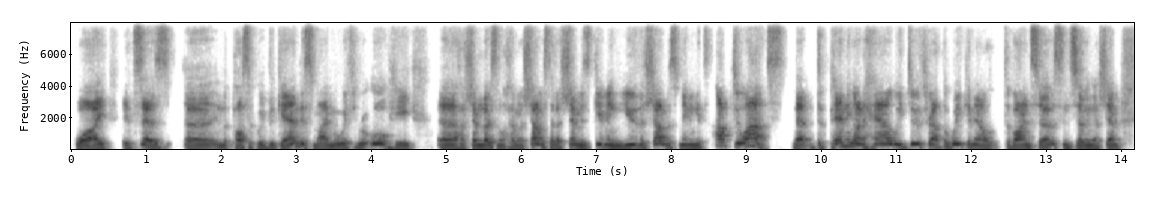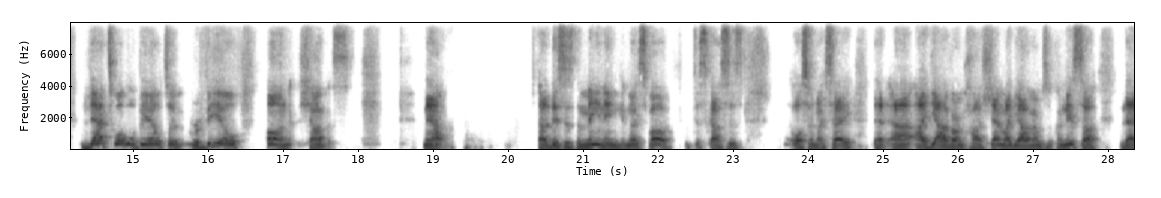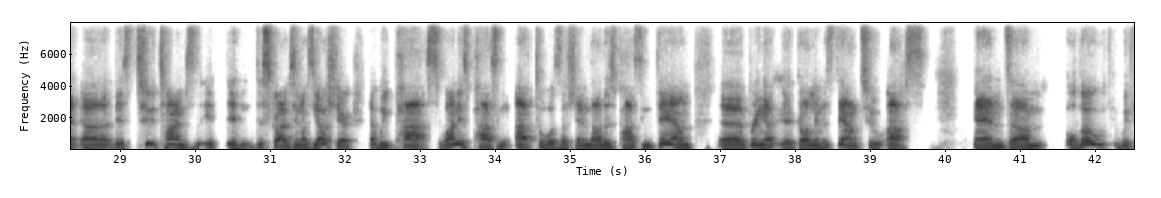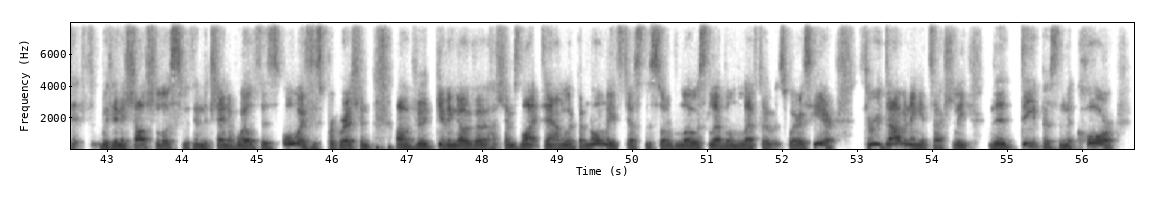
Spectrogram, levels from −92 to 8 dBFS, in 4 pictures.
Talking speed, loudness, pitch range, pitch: 150 wpm, -19 LUFS, 135-165 Hz, 150 Hz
